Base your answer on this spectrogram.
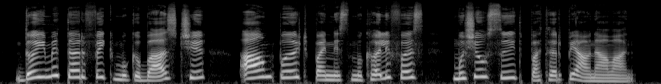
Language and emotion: Kashmiri, neutral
